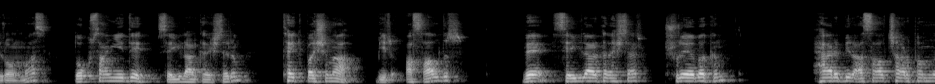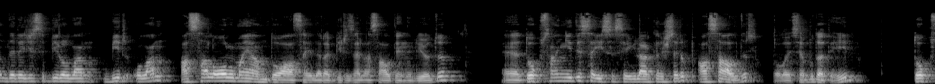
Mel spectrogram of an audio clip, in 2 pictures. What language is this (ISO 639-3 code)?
tur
